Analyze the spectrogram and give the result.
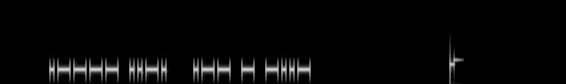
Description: Morse code, heard as a keyed tone, about 30 wpm, 700 Hz. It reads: 1F WTX
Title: Field Day Exchanges - 30wpm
